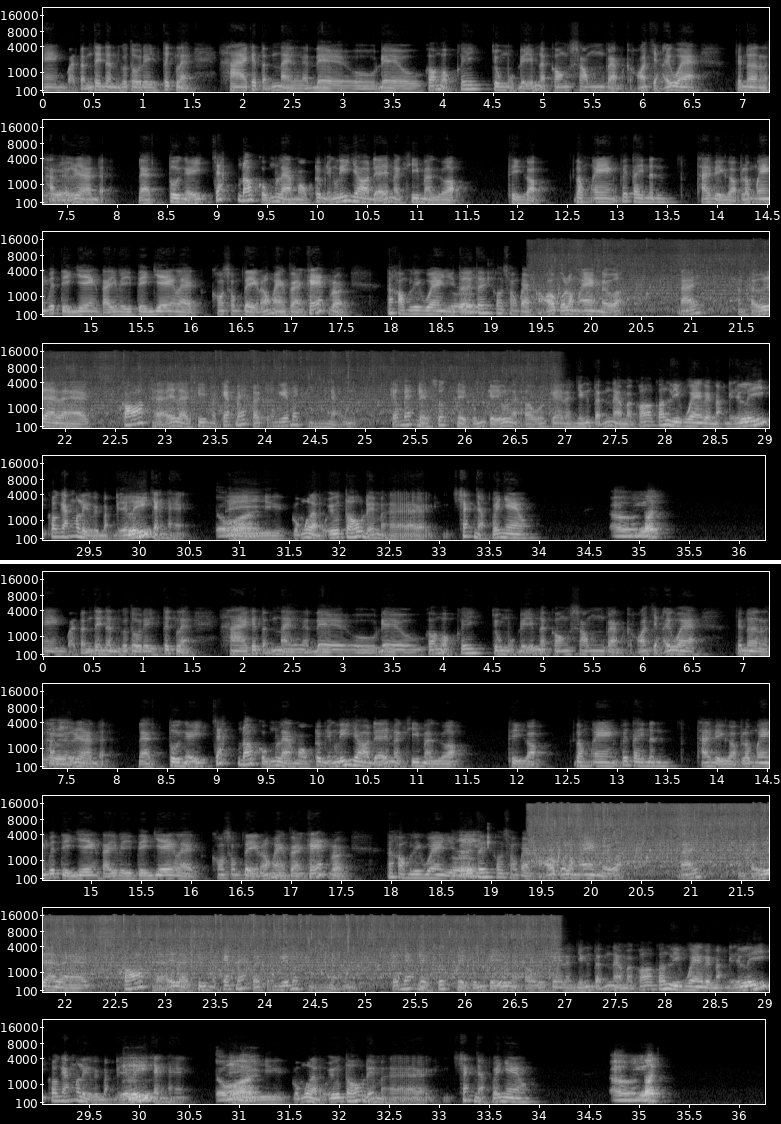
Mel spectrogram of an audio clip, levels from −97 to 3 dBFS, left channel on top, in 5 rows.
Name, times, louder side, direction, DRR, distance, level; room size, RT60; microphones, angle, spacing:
voice 1, 0.0-7.9 8.2-11.4 11.9-12.3 12.6-13.5 13.8-17.6 18.0-20.4 20.9-22.3 22.6-30.4 30.9-33.9, left 1 dB, 30° left, 1.3 m, -33 dB
voice 2, 7.3-7.6 18.6-18.9 29.8-30.1 30.8-31.2 34.7-35.2, right 3 dB, 70° right, 1.0 m, -30 dB
sound 1, 19.4-27.0, right 8 dB, 45° right, 0.7 m, -39 dB
9.2 x 5.7 x 4.5 m
head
